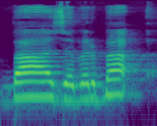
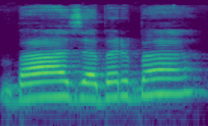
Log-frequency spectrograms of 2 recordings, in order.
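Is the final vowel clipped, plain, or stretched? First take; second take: clipped; plain. First: The vowel is cut off with an abrupt jolt. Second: The vowel is short and even, without stretching. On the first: The speaker calls it wrong. "ना झटका दे के पढ़ना है" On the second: The speaker calls it right. "यानी ऐसे पढ़ना है आपने।"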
